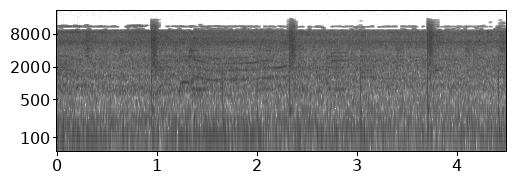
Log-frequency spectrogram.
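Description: City street traffic: vehicle engines running steadily, with background music over it.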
